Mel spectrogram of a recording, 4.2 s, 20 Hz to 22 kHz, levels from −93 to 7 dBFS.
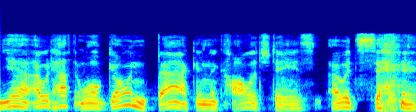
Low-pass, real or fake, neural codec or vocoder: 7.2 kHz; fake; codec, 16 kHz, 8 kbps, FreqCodec, larger model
